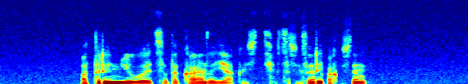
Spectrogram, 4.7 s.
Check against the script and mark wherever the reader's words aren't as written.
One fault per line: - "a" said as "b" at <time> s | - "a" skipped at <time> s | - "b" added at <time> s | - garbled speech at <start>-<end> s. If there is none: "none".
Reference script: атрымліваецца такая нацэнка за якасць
- "нацэнка" skipped at 2.0 s
- garbled speech at 2.7-3.7 s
